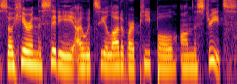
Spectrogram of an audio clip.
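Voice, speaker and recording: A woman with a Canadian accent speaks at medium pitch in a dark, mellow tone with ordinary pitch variation. The sound is dry and close with no echo over a quiet background. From Montreal, Quebec. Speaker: executive director of a native women's shelter. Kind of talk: conference presentation. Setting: stage with audience. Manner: storytelling.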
